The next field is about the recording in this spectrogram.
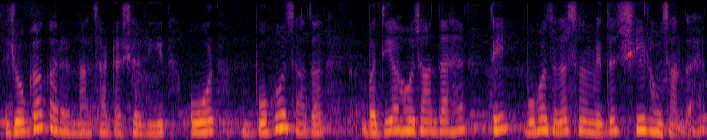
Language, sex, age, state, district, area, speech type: Punjabi, female, 18-30, Punjab, Jalandhar, urban, spontaneous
